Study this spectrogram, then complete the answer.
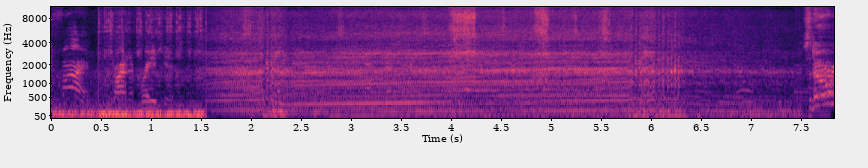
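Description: A 1967 Ford Mustang engine is revved hard and loud up close, with a roaring burst, a sudden cut, then a long sustained high-rpm scream that dips before another rev at the end.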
